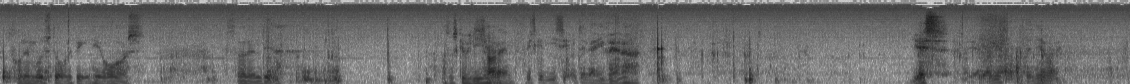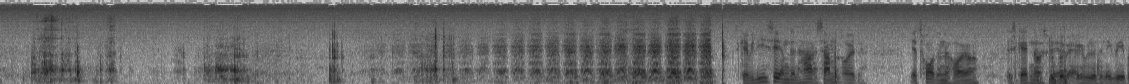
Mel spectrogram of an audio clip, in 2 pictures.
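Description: A middle-aged man talks calmly into a clip-on microphone, close by.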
